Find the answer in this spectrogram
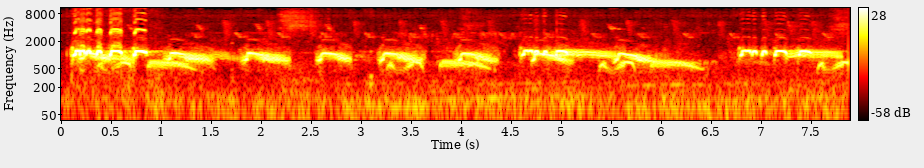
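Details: Zebra dove song: bursts of rolling, bubbly notes near mid pitch, some rising and some falling, in short phrases separated by brief pauses. The phrases overlap, as if from more than one bird.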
